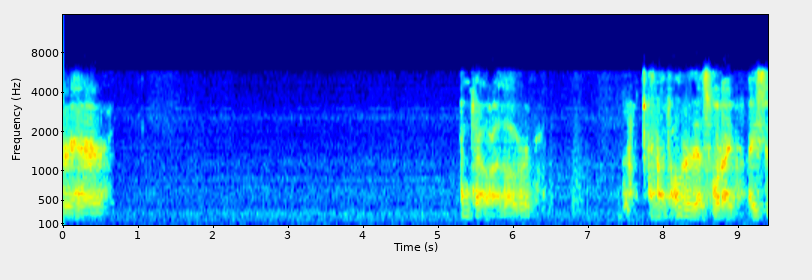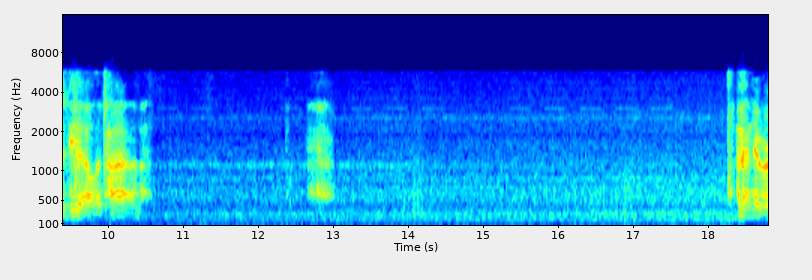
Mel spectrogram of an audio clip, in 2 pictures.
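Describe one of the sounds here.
A middle-aged man speaks in short bursts over an online call.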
